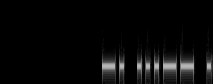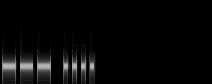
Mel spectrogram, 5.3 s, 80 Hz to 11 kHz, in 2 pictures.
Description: Morse code, heard as a keyed tone, about 26 wpm, 700 Hz. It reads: N3JH
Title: Speed Racing - USA Call Signs 22wpm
